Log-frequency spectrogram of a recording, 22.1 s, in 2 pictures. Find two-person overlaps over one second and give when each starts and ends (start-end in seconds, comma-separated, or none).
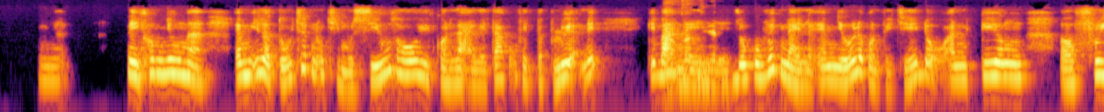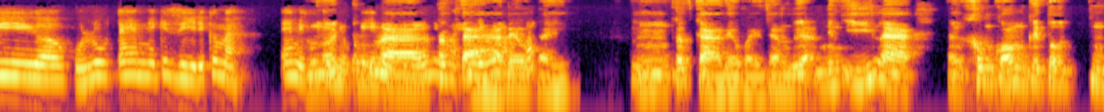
14.1-16.4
